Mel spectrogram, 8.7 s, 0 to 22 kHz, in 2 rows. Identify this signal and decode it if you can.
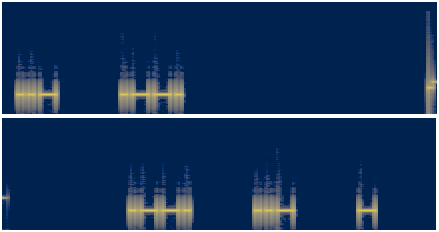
Morse code, heard as a keyed tone, about 22 wpm, spaced as for 10 wpm, 700 Hz. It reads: UP PUT
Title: 4x Character Spacing - Top 300 Words - 22wpm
